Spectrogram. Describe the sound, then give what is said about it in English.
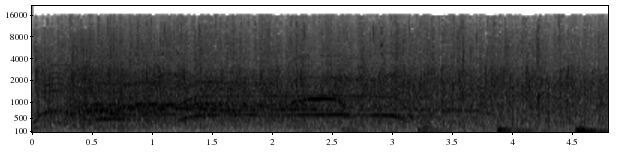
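An audience applauds to welcome a musical act to the stage: steady, dense clapping that holds at an even level for about five seconds, with a few low thumps near the end. “Now, ladies and gentlemen, please make welcome Becky Buller and the Fairfield Four.”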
